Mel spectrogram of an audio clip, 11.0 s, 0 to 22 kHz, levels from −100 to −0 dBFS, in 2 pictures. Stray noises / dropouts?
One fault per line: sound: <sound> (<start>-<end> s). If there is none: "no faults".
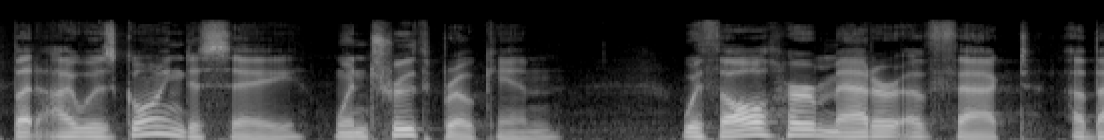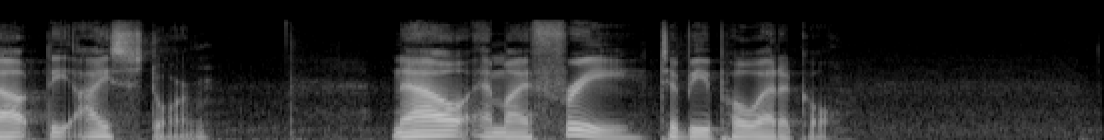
no faults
